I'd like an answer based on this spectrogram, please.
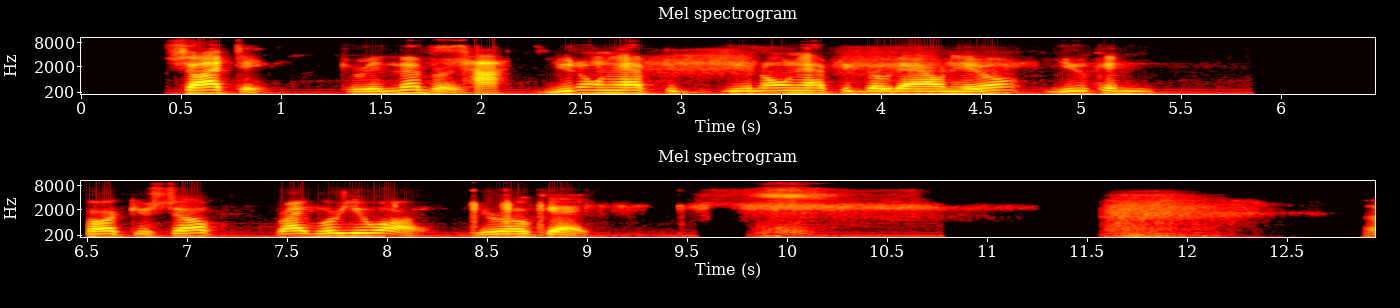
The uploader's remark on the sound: skype calls on this channel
